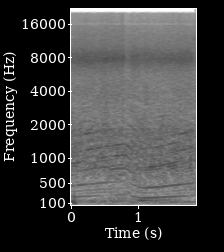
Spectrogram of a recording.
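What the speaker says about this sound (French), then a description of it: "Ah oui, c'est vrai que la voiture va beaucoup plus vite." A car accelerating in a racing video game, a steady engine drone with rising tonal whine, faint and continuous with no distinct passes or pauses.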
